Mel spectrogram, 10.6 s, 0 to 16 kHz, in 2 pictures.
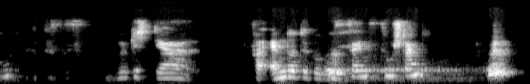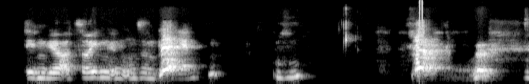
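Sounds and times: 
speech: 1.2s - 2.0s, 2.6s - 7.4s, 8.1s - 8.4s, 9.4s - 10.5s
dog shut in a crate barking: 4.8s - 5.2s, 6.9s - 7.2s, 9.4s - 10.3s.

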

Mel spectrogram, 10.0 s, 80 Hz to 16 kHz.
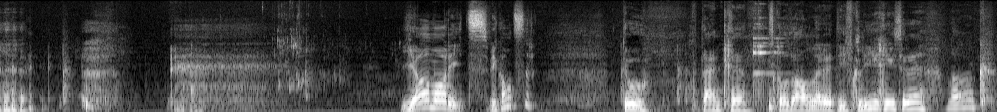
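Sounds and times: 
speech: 0.0s - 0.6s, 4.0s - 5.4s, 6.2s - 9.9s
water splashing and trickling into a glass or container: 2.6s - 3.7s.

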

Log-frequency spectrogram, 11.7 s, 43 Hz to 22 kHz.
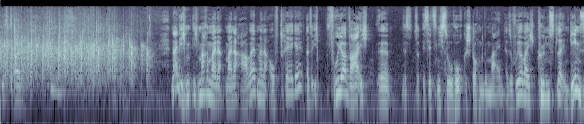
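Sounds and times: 
steady applause from an audience: 0.0s - 3.1s
speech: 0.3s - 0.6s, 3.4s - 11.6s
brief voice or cheer from the crowd: 0.9s - 1.5s.

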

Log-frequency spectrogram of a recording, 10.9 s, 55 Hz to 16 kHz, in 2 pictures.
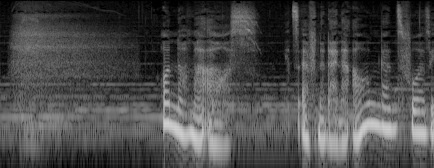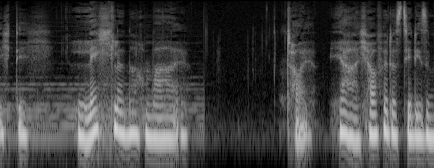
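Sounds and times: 
deep inhalation through the nose during breathing exercise: 0.0s - 1.8s
soft sustained tone: 0.0s - 10.8s
speech: 2.0s - 3.1s, 3.7s - 7.9s, 9.1s - 10.8s.

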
